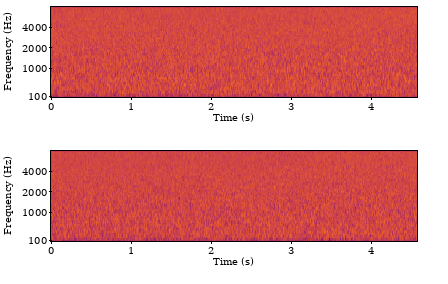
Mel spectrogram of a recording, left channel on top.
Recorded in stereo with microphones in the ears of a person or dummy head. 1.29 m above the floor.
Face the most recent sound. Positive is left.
No sound to turn to.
